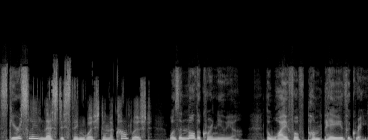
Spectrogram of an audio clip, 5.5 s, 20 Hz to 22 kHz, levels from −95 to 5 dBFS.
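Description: From about 0.45 s to 2.51 s the speech turns dull and muffled, its upper frequencies thinned out, with a gritty, granular noise riding on it until the sound brightens again. This is a Bluetooth SBC bit pool drop: the link came under strain and the encoder cut its bit budget, which fits a fall from a bit pool of 28 to 8, near 72 kbps. The top sub-bands lost their bits and the rest were quantised coarsely.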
